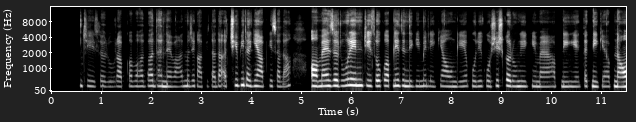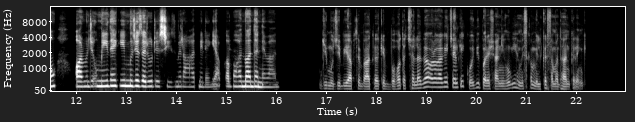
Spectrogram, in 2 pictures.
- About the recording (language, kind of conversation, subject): Hindi, advice, मैं तीव्र तनाव के दौरान तुरंत राहत कैसे पा सकता/सकती हूँ?
- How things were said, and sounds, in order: other noise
